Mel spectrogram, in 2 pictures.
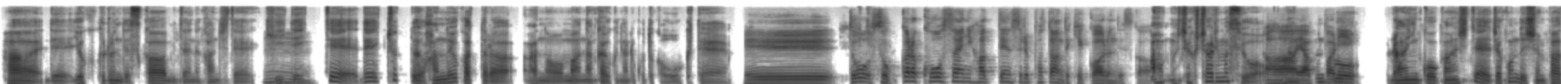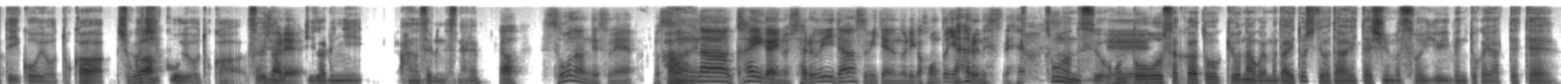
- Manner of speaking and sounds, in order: other background noise
- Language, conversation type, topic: Japanese, podcast, 新しい人とつながるとき、どのように話しかけ始めますか？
